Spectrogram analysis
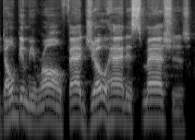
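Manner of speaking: usual speaking voice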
